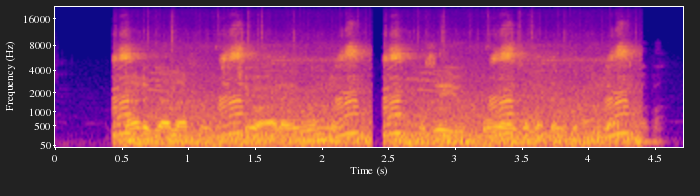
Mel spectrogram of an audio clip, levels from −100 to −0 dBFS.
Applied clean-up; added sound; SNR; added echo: none; Bird / Fowl; -2 dB; none.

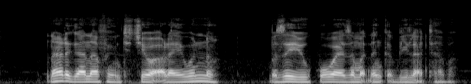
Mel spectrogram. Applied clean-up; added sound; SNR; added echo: none; none; none; none.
